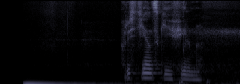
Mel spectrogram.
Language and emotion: Russian, neutral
